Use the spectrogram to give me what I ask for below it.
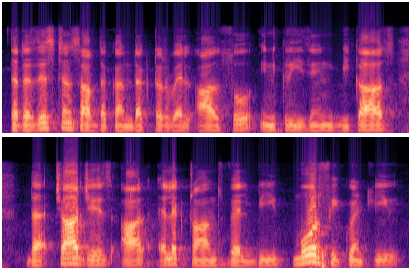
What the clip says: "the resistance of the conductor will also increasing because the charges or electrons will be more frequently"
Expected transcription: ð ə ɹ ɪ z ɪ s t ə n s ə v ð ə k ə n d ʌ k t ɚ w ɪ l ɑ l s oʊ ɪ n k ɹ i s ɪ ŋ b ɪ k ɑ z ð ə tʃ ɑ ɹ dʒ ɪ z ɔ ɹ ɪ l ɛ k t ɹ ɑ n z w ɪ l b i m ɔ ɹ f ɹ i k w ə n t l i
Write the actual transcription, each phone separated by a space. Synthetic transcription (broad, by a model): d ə ɹ ɪ z ɪ s t ə n s ə v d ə k ə n d ʌ k t ɚ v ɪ l ɑ l s oʊ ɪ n k ɹ i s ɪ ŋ b ɪ k ɑ z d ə tʃ ɑ ɹ dʒ ɪ z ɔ ɹ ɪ l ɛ k t ɹ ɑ n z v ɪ l b i m ɔ ɹ f ɹ i k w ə n t l i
